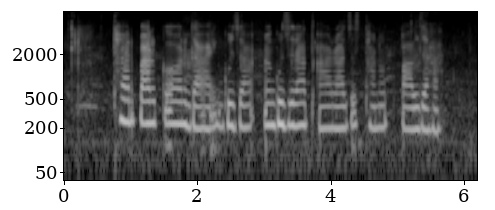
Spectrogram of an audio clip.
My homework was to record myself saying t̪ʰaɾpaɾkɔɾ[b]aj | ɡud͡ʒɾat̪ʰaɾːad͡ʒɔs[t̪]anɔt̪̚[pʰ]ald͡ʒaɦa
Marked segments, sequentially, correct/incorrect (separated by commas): incorrect, incorrect, incorrect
